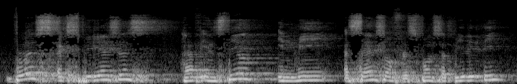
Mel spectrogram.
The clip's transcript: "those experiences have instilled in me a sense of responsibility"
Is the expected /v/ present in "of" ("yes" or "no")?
no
